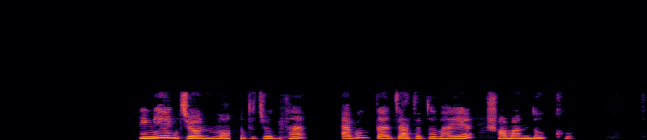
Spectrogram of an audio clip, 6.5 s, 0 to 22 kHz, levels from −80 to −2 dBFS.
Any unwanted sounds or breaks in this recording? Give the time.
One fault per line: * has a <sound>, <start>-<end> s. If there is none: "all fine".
* has a dropout, 2.3-2.4 s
